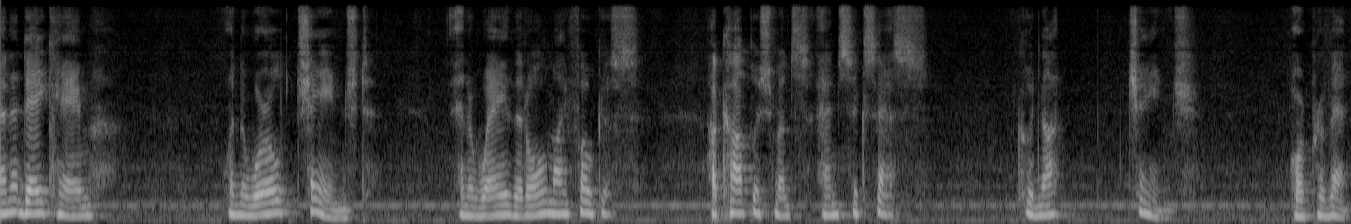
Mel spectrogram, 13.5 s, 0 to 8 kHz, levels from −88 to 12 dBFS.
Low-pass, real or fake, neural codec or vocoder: 7.2 kHz; fake; codec, 44.1 kHz, 7.8 kbps, DAC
